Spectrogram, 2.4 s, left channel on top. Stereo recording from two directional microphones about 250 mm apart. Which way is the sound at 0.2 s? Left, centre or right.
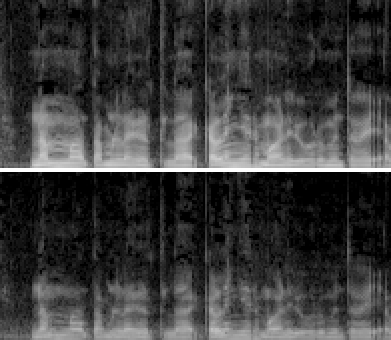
Left.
